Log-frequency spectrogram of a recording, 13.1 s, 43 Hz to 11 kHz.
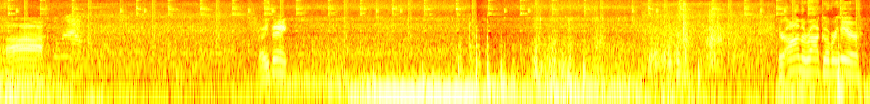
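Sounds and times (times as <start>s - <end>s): truck engine rumbling under load: 0.0s - 13.0s
rocks crunching under tire: 6.2s - 11.6s.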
